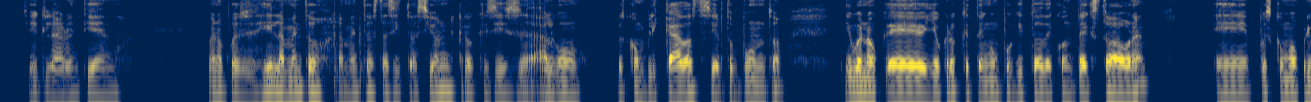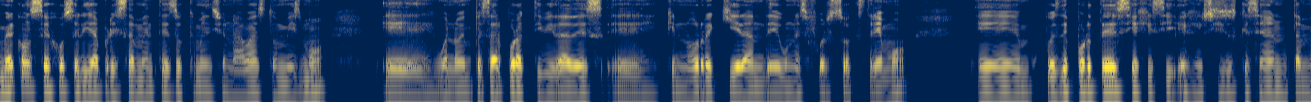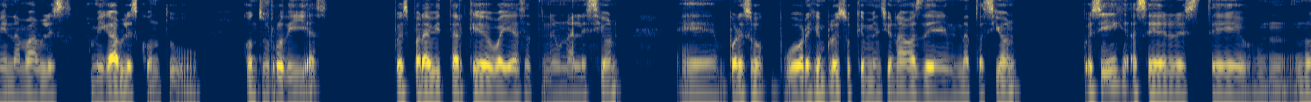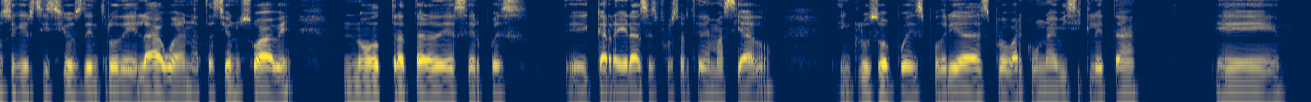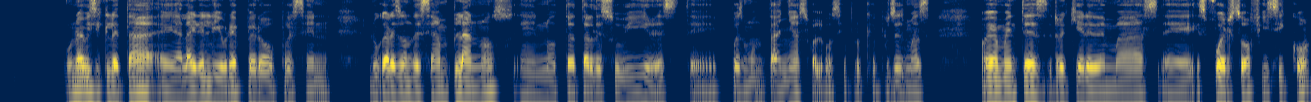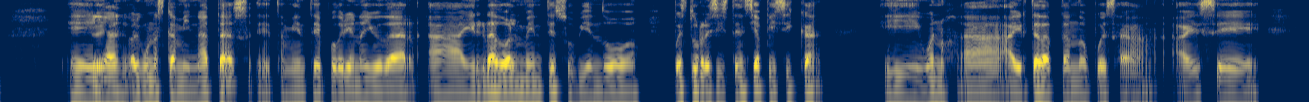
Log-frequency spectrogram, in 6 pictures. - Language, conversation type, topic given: Spanish, advice, ¿Cómo puedo retomar mis hábitos después de un retroceso?
- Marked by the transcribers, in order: none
